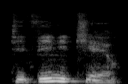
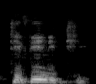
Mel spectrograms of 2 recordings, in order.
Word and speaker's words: divinity: divine, 여기 파랑색은 I라고 발음이 되는데 knife일 때처럼 ITY가 붙으면 영향을 받아서 divinity예요. I로 발음됐던 게 E로 발음됐어요. divinity.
